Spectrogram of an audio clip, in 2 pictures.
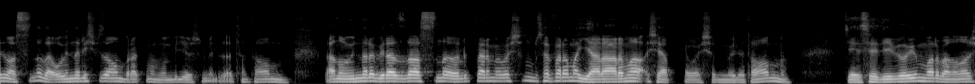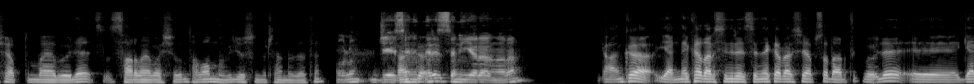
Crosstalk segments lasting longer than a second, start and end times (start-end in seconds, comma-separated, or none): none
